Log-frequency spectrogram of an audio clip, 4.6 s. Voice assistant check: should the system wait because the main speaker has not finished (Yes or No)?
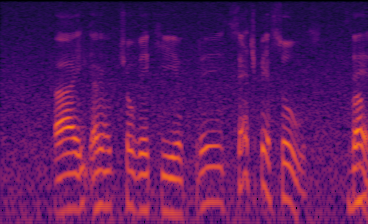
No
